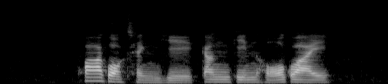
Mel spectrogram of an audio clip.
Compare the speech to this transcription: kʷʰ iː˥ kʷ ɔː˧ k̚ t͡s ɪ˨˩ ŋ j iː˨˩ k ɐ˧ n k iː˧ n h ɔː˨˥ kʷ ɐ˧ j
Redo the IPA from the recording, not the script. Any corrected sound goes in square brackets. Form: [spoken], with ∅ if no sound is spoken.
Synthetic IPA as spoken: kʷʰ [aː˥] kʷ ɔː˧ k̚ [t͡sʰ] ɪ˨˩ ŋ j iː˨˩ k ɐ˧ [ŋ] k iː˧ n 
